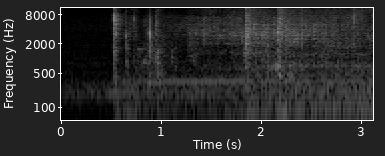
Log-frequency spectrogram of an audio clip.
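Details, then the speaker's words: RV water system after replacing a leaking valve near the hot water tank, water pump switched on with the sink open: a few sharp clicks, then steady rushing hiss of the water heater tank filling, no banging; normal refill. "So we've got some water coming out. We're building up pressure. I can hear the water flowing through the water heater tank."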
